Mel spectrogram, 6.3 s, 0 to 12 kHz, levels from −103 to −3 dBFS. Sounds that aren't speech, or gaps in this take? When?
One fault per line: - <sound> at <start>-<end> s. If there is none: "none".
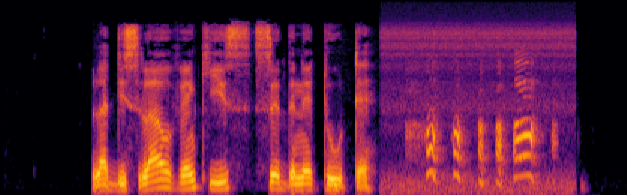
- laugh at 4.0-5.6 s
